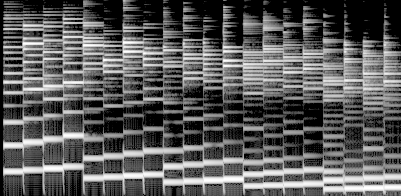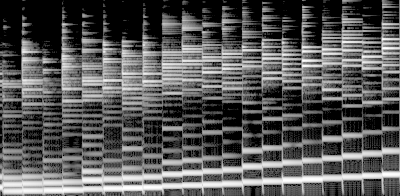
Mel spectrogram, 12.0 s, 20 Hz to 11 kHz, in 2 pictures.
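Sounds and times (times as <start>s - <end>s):
guitar playing exercises: 0.0s - 12.0s.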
